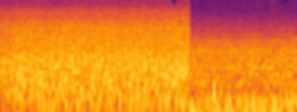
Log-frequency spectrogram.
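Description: Joren Falls on the Izu Peninsula gives a loud, steady roar of rushing, crashing water, close and unbroken, its tone shifting abruptly to a deeper rumble partway through.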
